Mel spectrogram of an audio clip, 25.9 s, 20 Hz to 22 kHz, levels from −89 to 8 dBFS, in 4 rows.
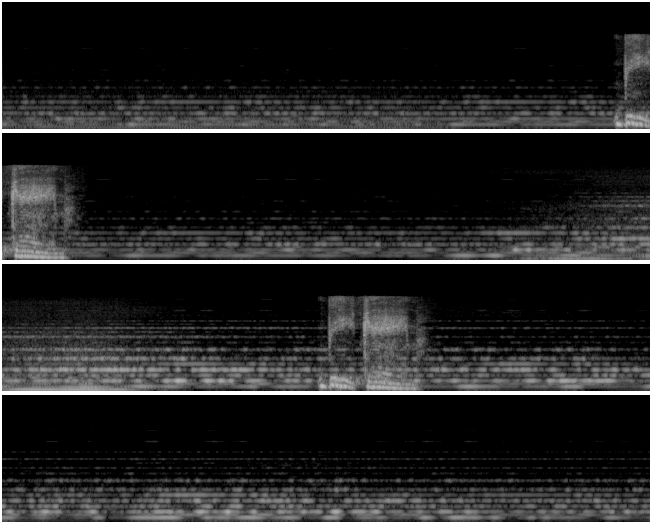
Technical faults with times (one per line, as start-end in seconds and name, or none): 0.00-25.93 noise suppressor applied to music or sounds
0.00-6.12 sound cut by the noise suppressor
7.20-10.98 sound cut by the noise suppressor
20.49-20.69 sound cut by the noise suppressor
24.24-24.69 sound cut by the noise suppressor
25.06-25.93 sound cut by the noise suppressor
